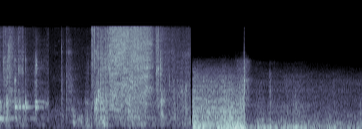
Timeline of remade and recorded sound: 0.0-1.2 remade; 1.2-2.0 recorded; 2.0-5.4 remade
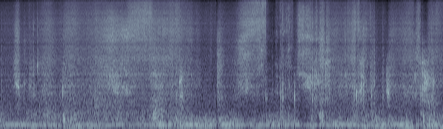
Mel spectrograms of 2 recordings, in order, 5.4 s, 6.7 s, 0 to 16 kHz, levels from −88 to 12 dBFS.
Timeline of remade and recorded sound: 0.0-3.9 remade; 3.9-4.4 recorded; 4.4-6.7 remade

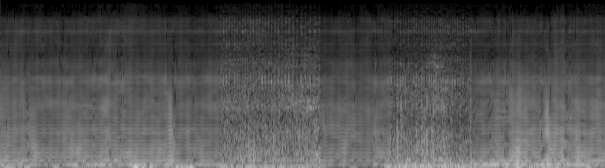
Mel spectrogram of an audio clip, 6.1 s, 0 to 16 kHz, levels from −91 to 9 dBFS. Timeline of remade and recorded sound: 0.0-2.2 remade; 2.2-3.2 recorded; 3.2-3.9 remade; 3.9-4.7 recorded; 4.7-6.1 remade

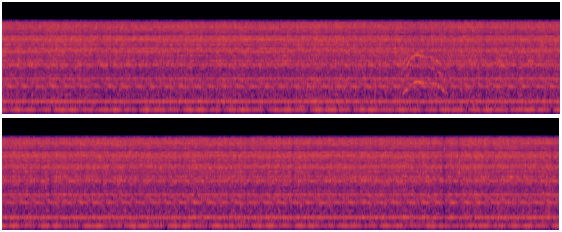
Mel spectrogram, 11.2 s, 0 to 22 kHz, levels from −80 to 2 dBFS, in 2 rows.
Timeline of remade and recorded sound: 0.0-3.1 recorded; 3.1-5.3 remade; 5.3-6.2 recorded; 6.2-7.9 remade; 7.9-9.6 recorded; 9.6-10.3 remade; 10.3-11.2 recorded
